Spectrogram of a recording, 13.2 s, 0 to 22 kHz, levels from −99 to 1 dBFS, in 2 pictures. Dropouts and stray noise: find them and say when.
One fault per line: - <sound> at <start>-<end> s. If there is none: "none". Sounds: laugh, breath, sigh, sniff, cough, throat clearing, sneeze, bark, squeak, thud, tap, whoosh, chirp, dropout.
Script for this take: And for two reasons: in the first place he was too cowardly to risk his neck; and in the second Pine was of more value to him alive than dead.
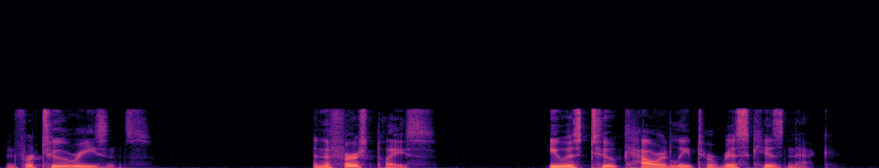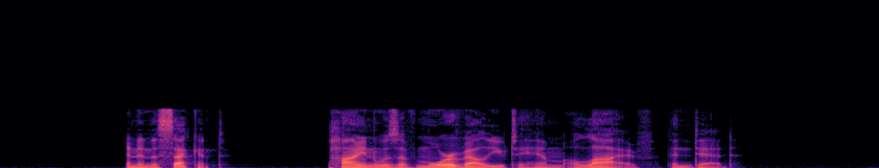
none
